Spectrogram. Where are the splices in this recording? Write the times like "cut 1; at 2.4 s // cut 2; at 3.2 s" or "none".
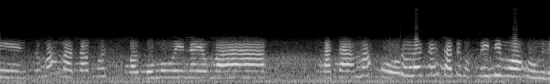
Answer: cut 1; at 1.2 s // cut 2; at 4.0 s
